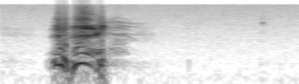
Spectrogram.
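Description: An elderly man gives one short, harsh cough about half a second in.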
